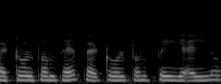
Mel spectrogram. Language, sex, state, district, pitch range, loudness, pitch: Hindi, female, Bihar, Sitamarhi, 190-195 Hz, -37 LUFS, 195 Hz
